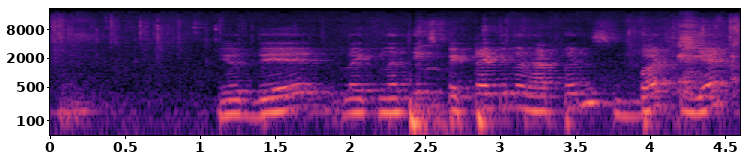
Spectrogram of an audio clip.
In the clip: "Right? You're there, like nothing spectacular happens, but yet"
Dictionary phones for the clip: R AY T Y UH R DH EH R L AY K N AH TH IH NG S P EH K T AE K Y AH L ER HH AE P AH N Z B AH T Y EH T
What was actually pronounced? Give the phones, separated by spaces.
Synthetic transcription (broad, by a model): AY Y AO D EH R L AY K N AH T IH NG S P EH K T AE K Y AH L ER HH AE P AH N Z B AH T Y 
